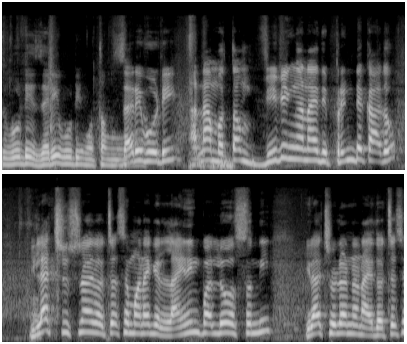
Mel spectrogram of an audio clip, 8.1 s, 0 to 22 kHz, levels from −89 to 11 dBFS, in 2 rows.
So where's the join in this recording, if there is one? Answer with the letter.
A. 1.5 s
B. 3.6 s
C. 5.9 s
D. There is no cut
D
